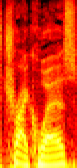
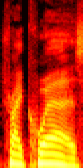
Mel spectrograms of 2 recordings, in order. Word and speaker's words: Trikweze: Triquz. Triquz is how we say that.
